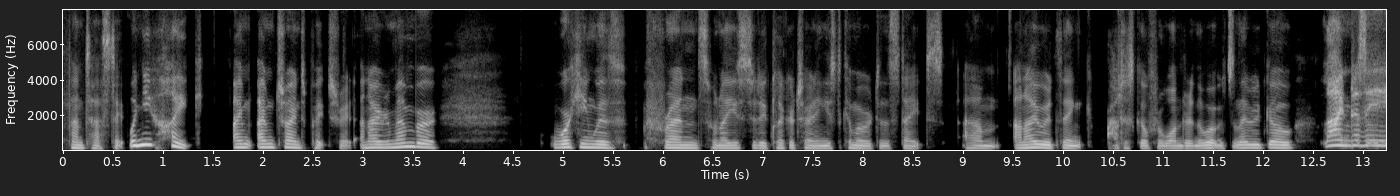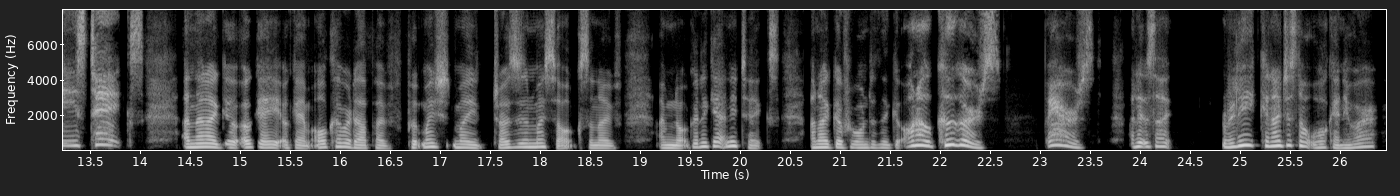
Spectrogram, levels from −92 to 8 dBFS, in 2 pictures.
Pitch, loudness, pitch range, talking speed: 175 Hz, -21 LUFS, 150-215 Hz, 230 wpm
